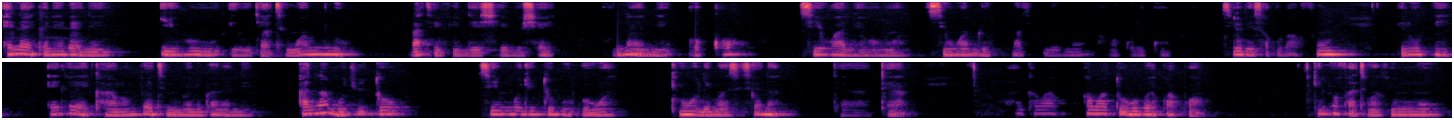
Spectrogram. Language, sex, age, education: Yoruba, male, 30-45, tertiary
